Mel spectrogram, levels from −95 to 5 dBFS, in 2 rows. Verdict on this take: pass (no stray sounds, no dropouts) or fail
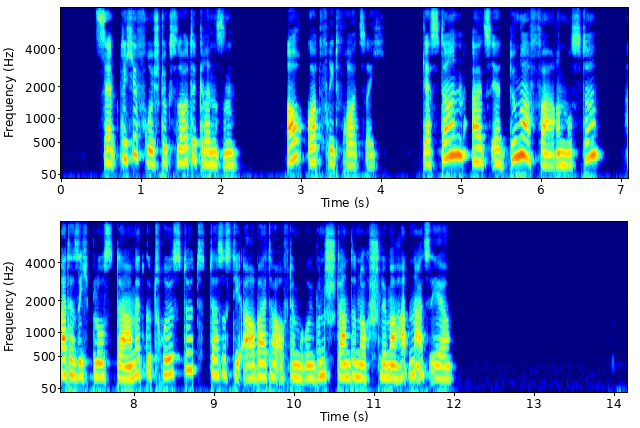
pass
